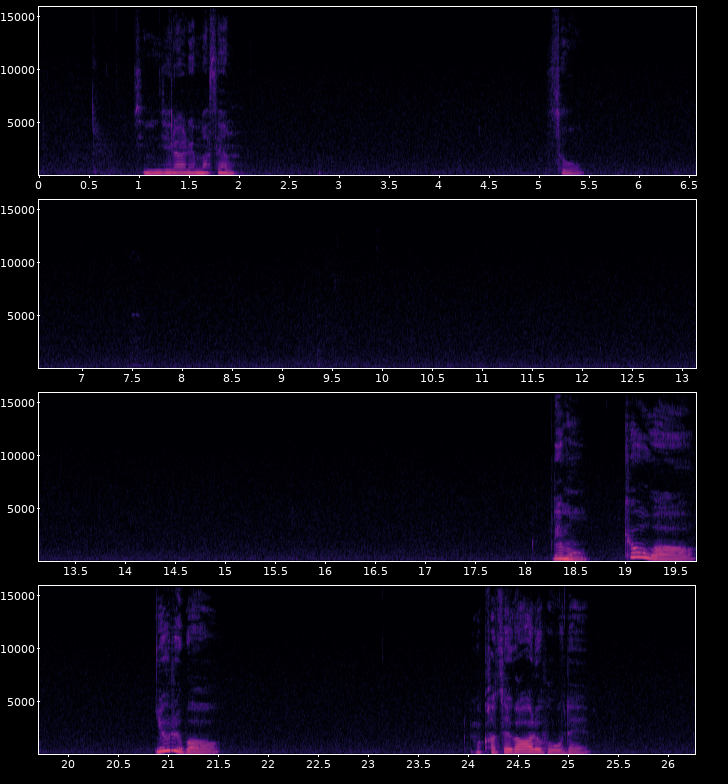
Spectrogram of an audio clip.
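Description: A young woman speaks close to a microphone in short, casual bursts with long pauses between them.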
